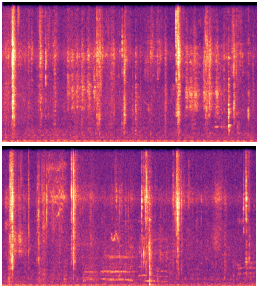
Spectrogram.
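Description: Close-miked chewing and mouth sounds of eating balut: scattered wet clicks and smacks, with a sharper click about eight seconds in, over a steady low hum.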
